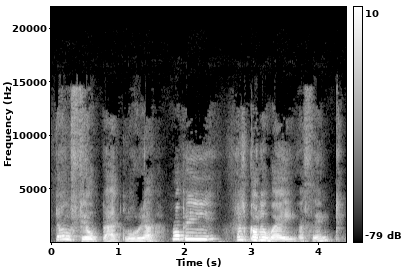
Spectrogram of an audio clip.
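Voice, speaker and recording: A man's voice: high-pitched, huge pitch swings, slow, voice pushed up, heavily acted. A man voicing a stubborn, exasperated mother in a story, firm and emphatic. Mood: soothing. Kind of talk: storybook character reading.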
